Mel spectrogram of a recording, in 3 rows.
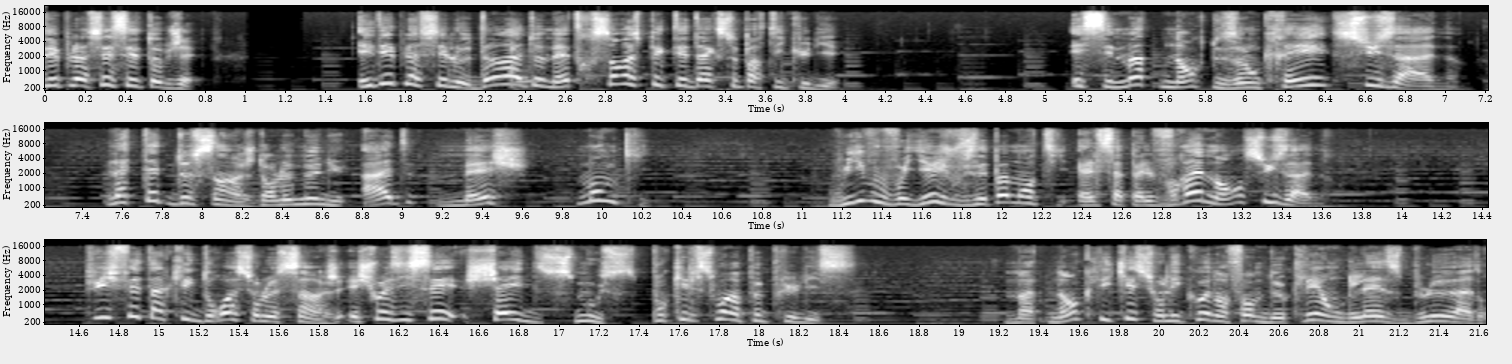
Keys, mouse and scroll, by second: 8.0 click, 8.3-10.3 drag, 15.8 right click, 18.1-18.9 middle drag, 21.0 click.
